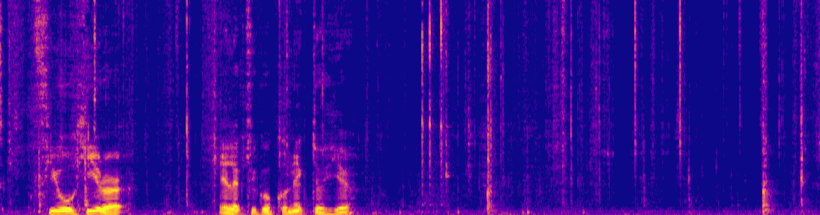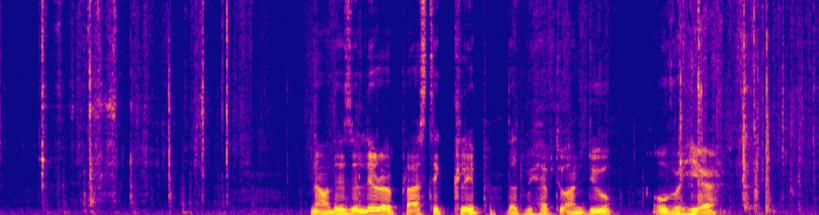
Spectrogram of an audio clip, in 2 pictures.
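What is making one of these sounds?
A ratchet clicks as a bolt is turned.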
